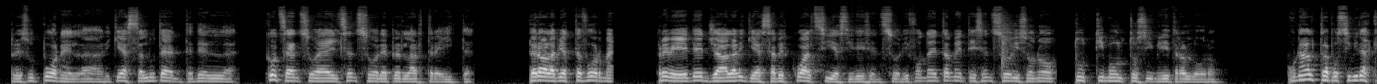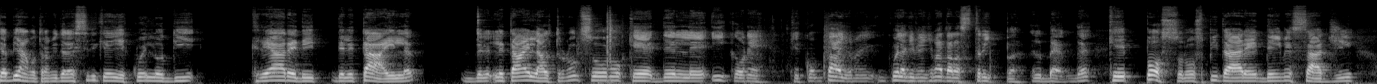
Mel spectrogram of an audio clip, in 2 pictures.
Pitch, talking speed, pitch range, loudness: 155 Hz, 150 wpm, 140-175 Hz, -21 LUFS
